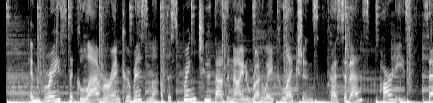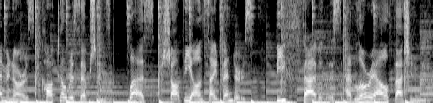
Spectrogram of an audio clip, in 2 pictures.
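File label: American English, Commercial; GoLocalise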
